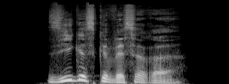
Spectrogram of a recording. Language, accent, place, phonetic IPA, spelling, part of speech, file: German, Germany, Berlin, [ˈziːɡəsɡəˌvɪsəʁə], siegesgewissere, adjective, De-siegesgewissere.ogg
- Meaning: inflection of siegesgewiss: 1. strong/mixed nominative/accusative feminine singular comparative degree 2. strong nominative/accusative plural comparative degree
